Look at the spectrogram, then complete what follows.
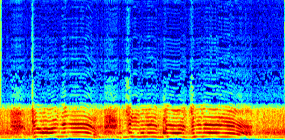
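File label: Russian damaged aa mood high, speech; War Thunder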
